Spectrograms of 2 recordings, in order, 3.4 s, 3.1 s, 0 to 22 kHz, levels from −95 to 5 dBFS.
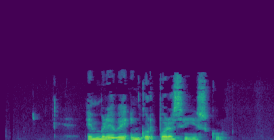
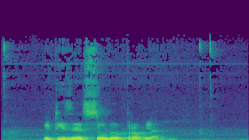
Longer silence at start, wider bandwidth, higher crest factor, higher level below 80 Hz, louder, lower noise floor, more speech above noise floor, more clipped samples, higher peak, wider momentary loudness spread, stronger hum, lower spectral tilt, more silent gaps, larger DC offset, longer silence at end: first, 1.1 s vs 0.55 s; second, 10.5 kHz vs 16 kHz; about the same, 16 dB vs 14 dB; second, -74 dBFS vs -42 dBFS; second, -21 LUFS vs -14 LUFS; first, -74 dBFS vs -39 dBFS; first, 53 dB vs 27 dB; neither; second, -6 dBFS vs -2 dBFS; second, 15 LU vs 24 LU; neither; second, -5.5 dB/octave vs -7 dB/octave; neither; neither; first, 0.65 s vs 0.05 s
